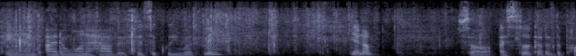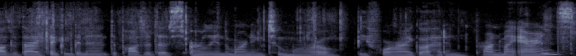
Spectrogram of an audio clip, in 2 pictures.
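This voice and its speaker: Somewhat breathy speech comes out in monotone, flat intonation. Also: woman, fairly low pitch for a woman, fairly quick pace. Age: 30s. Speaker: budgeting YouTuber. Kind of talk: casual vlog tutorial. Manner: casual, chatty; counting aloud.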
